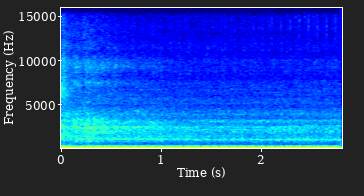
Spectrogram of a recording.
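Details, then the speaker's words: 2018 Triumph Thruxton R just after catalytic converter replaced with Motone X-Pipe, first cold start: deep even twin burble, steady, no misses, ticks or knocks; runs well, sounds better than stock, will self-map once warm. "Okay, sounds like it's running pretty good. Definitely sounds better."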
